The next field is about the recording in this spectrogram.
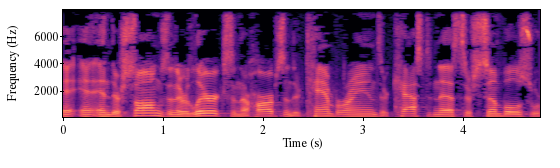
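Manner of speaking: ordinary delivery, nothing marked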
